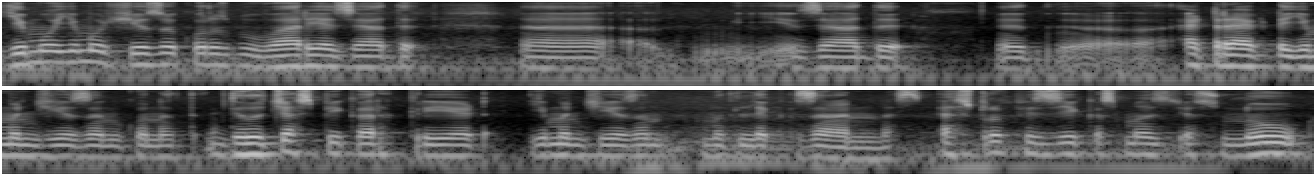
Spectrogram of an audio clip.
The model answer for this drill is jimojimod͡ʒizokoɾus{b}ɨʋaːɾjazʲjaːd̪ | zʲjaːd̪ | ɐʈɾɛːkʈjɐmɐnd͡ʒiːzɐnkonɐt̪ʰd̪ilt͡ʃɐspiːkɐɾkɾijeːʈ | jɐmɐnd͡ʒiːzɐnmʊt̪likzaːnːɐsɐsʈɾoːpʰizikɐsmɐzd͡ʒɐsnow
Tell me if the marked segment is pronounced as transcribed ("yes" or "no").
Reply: yes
